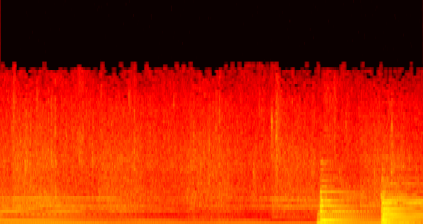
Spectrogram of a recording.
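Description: Instrumental piano music: a held chord with a steady bass note rings on and slowly fades, then fresh chords are struck a little after three seconds in and again just before the end.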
